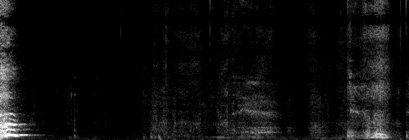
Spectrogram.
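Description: Two sharp, explosive bursts a few seconds apart, with faint sounds between them: deliberately forced sneezes.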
